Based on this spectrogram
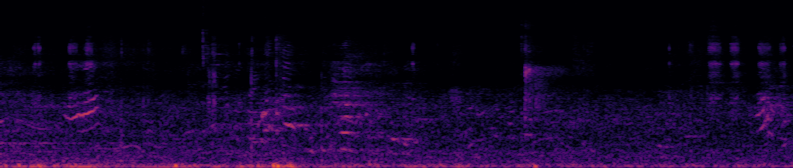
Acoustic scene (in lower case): park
